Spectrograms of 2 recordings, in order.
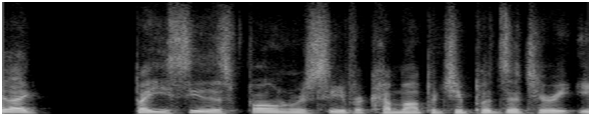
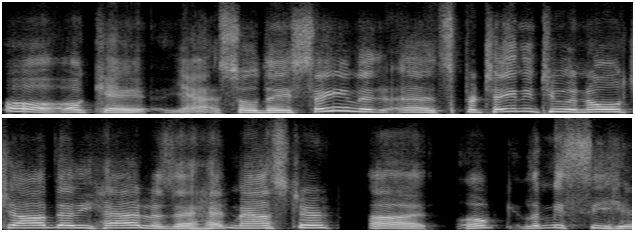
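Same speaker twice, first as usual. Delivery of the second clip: put-on flustered, nervous elderly voice; 9 semitones higher than usual. Voicing a receptionist on the phone, finger shaking: nervous old receptionist voice. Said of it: "She's like".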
